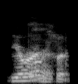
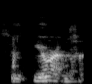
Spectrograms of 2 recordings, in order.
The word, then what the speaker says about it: Göransson: Göransson. Göransson. The G is like a Y. Göransson.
